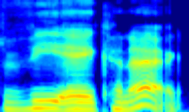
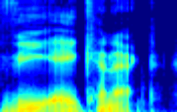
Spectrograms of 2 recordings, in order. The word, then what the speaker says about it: VA Connect: We're looking at a South African managed agency called VA Connect and that's pronounced VA Connect saying the letters correct VA Connect.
